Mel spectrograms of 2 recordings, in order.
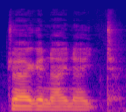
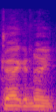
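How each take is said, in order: First: The name is pronounced in an odd way. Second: The name is pronounced in the usual way. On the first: The speaker calls it wrong. "It just feels so wrong saying that that way" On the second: The speaker calls it right. "that just sounds better"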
